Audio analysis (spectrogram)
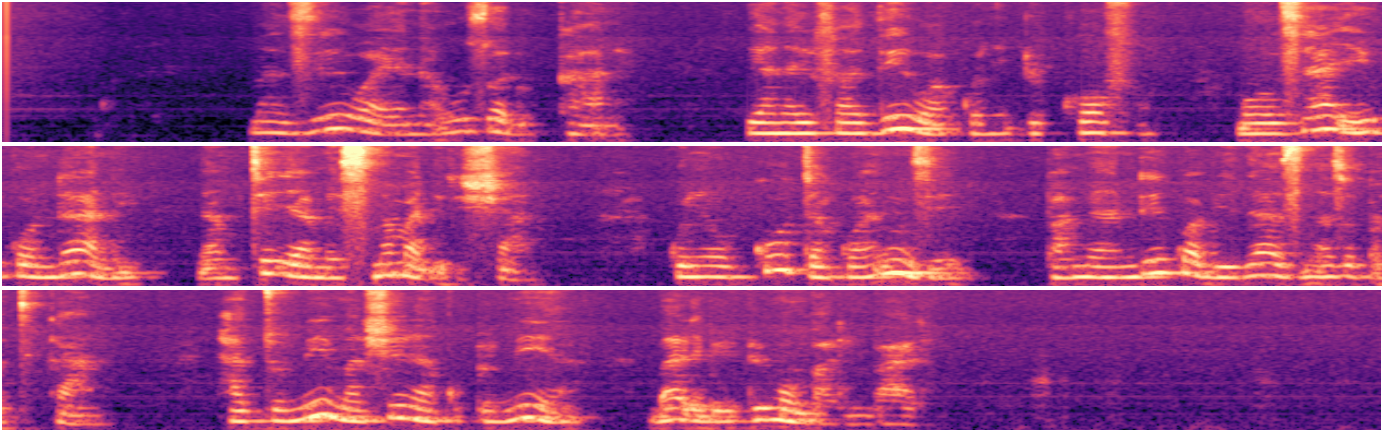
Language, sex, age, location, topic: Swahili, female, 25-35, Dar es Salaam, finance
